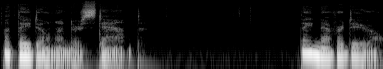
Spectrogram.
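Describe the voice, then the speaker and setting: A woman playing a possessive, centuries-old dragon in human form, tender yet commanding, in a soft, hushed ASMR roleplay that often slips into whispers. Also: fairly low pitch, sing-song, no echo, clean studio sound, heavily acted. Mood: intimate, intense. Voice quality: soft, breathy. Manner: slow, deliberate, hushed, often slipping into whisper. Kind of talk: ASMR roleplay, intimate second-person monologue.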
